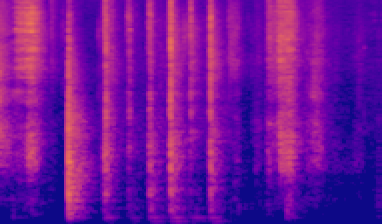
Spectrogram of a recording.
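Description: A knife chops fresh chili on a cutting board, about eight crisp, close taps in an uneven rhythm, with no voices.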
